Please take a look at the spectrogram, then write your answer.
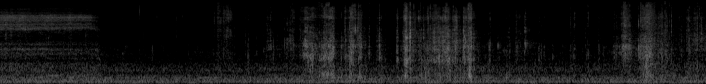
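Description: Black tissue paper wrapped around a deck of Kipper fortune-telling cards is unfolded and handled close up, giving a soft, irregular crinkling and rustling that comes in quiet bursts.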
